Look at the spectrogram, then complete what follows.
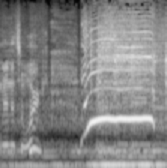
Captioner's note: shrieks; bright t music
